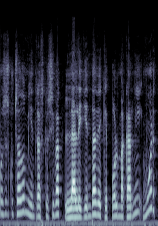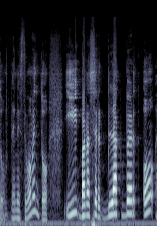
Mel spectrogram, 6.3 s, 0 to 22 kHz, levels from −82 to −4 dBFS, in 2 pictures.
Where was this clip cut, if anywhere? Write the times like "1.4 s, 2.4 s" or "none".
1.2 s, 2.8 s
